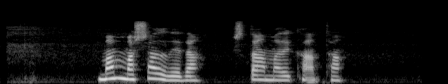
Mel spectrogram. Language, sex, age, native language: Icelandic, female, 9, Icelandic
